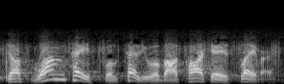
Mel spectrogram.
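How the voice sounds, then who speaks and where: A man's voice: medium pitch, very animated, moderate pace. A man giving a polished, emphatic 1940s radio commercial as an announcer. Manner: polished, emphatic salesman delivery. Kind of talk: 1940s radio advertising read. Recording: dull, noisy 1940s radio recording.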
